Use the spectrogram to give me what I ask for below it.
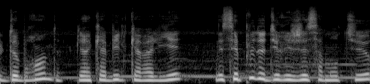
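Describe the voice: The speaker does plain reading aloud. Nothing else stands out.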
